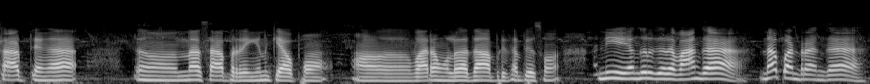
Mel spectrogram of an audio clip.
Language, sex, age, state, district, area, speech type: Tamil, female, 45-60, Tamil Nadu, Tiruvannamalai, rural, spontaneous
